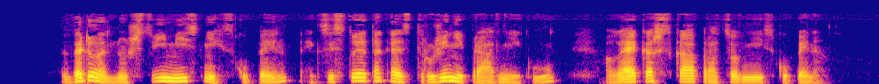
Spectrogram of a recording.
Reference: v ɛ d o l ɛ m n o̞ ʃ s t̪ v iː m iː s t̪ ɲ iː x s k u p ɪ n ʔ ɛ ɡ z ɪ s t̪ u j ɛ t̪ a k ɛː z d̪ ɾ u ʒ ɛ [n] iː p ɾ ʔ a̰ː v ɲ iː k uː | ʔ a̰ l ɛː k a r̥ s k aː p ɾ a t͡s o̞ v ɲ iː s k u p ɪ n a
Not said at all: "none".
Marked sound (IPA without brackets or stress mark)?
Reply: ɲ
